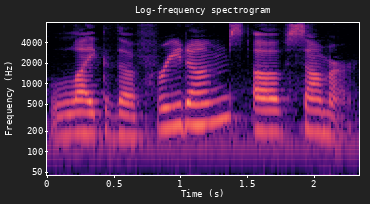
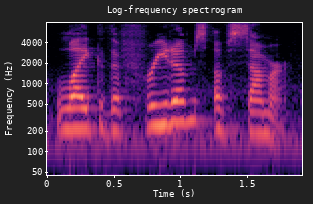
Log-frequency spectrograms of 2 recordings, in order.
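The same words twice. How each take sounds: First: "Like the freedoms of summer" slowly, in seven beats; syllable by syllable. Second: Said in the usual way. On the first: Shown as a demonstration. Teacher counting seven syllables for students, "Like the freedoms of summer" slow and measured. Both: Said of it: "Seven syllables".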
